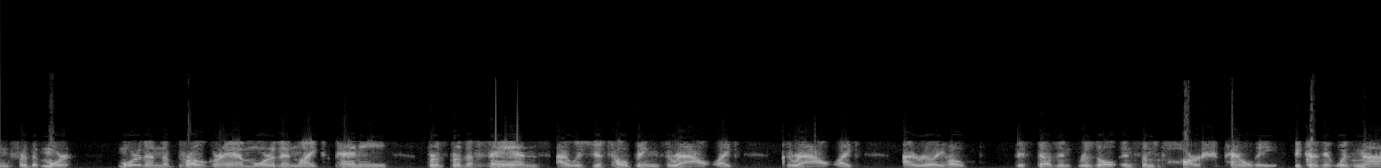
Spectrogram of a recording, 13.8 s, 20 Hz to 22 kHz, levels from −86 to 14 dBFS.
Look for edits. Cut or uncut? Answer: cut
